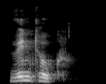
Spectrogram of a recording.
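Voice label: "Windhoek", German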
